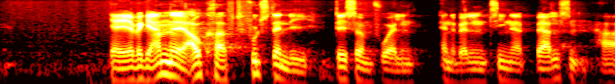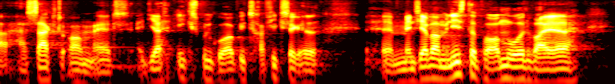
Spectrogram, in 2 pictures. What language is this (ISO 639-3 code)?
dan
